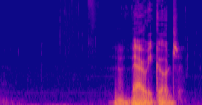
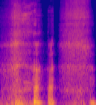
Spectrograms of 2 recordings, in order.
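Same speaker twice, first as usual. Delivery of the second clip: breathy mocking laugh; 4 semitones higher than usual. Villain mocking captive's doubt.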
